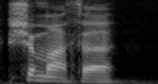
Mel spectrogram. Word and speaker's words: Shamatha: That's where the Shamatha meditation comes in. Okay. Shamatha, tell me more about that. Sounds kind of intense. It is in a way, but it's so cool. Shamata, pronounced shamata.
